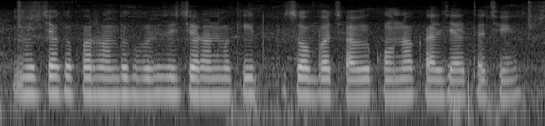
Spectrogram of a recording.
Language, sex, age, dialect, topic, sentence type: Maithili, female, 18-24, Southern/Standard, agriculture, question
